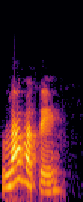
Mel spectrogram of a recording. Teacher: It finishes in a vowel, and according to the first rule of stress, the stress is going to be in the next to the last syllable, lava. When we add the pronoun, the stress is going to still be carried in that la. So it doesn't matter how many pronouns we put, we're still going to go by the command itself, okay?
